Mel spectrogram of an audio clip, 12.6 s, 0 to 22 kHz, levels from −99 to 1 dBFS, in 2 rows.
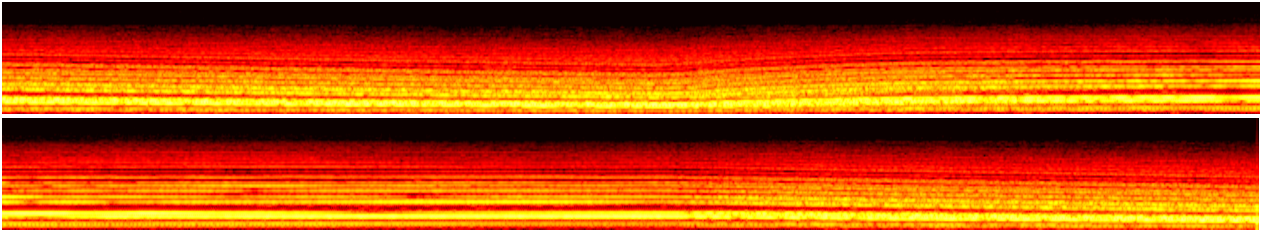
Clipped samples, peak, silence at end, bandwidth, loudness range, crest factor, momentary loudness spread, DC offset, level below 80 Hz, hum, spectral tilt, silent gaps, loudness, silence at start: under 0.1%; -6 dBFS; 0 s; 6.4 kHz; 0 LU; 12 dB; 2 LU; under 0.1%; -68 dBFS; none; -7.5 dB/octave; none; -18 LUFS; 0 s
